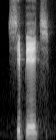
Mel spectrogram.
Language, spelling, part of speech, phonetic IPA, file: Russian, сипеть, verb, [sʲɪˈpʲetʲ], Ru-сипеть.ogg
- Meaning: 1. to speak hoarsely 2. to be hoarse 3. to hiss (from heat)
